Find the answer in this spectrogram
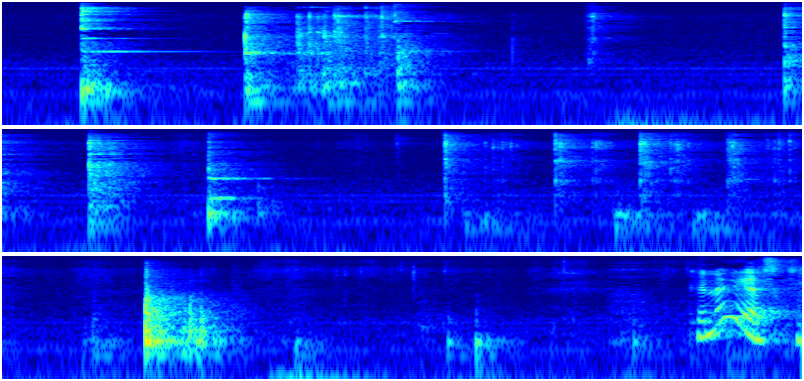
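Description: A metal spoon clinking against a glass mixing bowl, some strikes leaving a short ring. About halfway in comes a pepper mill grinding over the bowl in a quick run of ticks, then one loud knock.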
